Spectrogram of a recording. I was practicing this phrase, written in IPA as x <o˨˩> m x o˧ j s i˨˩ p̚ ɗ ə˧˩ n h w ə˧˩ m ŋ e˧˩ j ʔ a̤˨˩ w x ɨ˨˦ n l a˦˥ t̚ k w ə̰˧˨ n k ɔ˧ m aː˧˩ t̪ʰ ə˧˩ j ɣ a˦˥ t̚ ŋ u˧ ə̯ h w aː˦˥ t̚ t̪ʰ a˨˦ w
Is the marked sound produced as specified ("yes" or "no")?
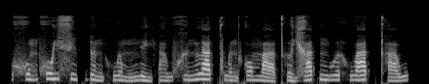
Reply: no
